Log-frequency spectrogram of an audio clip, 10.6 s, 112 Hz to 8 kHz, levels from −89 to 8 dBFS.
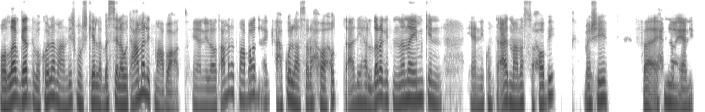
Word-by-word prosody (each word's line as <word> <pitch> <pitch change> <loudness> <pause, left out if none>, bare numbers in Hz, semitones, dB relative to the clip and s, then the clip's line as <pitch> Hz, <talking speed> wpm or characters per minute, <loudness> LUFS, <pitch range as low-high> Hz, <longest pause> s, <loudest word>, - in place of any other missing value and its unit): والله 145 +8 +7
بجد 180 -1 +6
باكلها 165 +7 +1
ما 170 - -1
عنديش 160 +5 -3
مشكلة، 155 0 +1
بس 150 +4 +1
لو 145 -1 +4
اتعملت 180 +5 +2
مع 130 -3 -2
بعض، 120 -1 -4
يعني 135 -1 -5
لو 135 0 -3
اتعملت 175 +12 -3
مع 180 - 0
بعض 190 +4 0
ها 165 -3 -6
هاكلها 155 0 +1
صراحة 150 +2 -3
وأحط 170 +5 -2
عليها 155 0 -2
لدرجة 175 +6 +3
إن 155 0 -2
أنا 175 +1 +4
يمكن 175 -3 0 0.4
يعني 140 +1 -4
كنت 150 -1 -6
قاعد 165 - +3
مع 150 -2 +1
ناس 160 +2 -1
صحابي، 170 +9 -2 0.4
ماشي، 175 +4 +1 0.5
فإحنا 165 - 0 0.2
يعني 135 +1 -1
155 Hz, 195 wpm, -24 LUFS, 145-175 Hz, 0.5 s, والله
